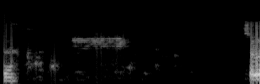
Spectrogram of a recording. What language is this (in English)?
Bangla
